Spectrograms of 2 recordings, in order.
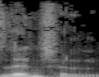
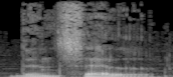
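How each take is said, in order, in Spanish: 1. El acento está en la primera sílaba. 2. El acento está en la segunda sílaba. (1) "No es Denzel" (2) "es Denzel Washington"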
